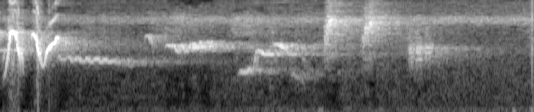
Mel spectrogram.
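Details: White-rumped shama, a clear training recording: bright whistled notes that slide down, then a long steady whistle with short rising and falling phrases. A thin high steady tone runs behind it.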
